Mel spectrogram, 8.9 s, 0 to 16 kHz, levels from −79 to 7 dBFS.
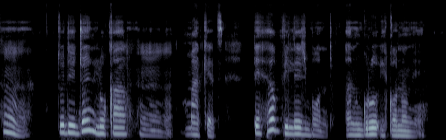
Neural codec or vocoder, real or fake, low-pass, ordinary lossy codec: none; real; 14.4 kHz; AAC, 96 kbps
